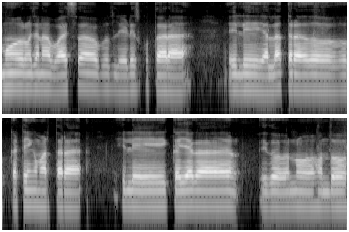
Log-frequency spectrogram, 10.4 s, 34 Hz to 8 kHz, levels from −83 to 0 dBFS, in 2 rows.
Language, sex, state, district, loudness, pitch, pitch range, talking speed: Kannada, male, Karnataka, Gulbarga, -15 LUFS, 115 Hz, 115-120 Hz, 100 wpm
